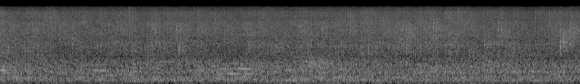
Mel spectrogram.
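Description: Water-bell fountain running: a clear dome of water pouring steadily over a bronze flower into a shallow pool, making an even splashing hiss.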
